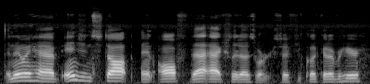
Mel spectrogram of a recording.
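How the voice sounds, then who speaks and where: A man's voice: mid-range voice, fast. A young man, casually showing off his vehicles in a rambling vlog walkthrough, recorded outdoors on an action camera. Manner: laid-back, rambling, casual slang. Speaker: vlogger. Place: outdoors in a rural yard. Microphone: action camera mic.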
